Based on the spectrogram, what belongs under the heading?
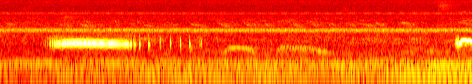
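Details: Local zebra dove, kept as a songbird and said to sing readily and provoke rivals. It gives a long, level, wavering coo that breaks into a quick run of short, clipped notes. A steady high electrical whine runs throughout.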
